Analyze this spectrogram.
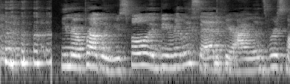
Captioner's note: laughter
